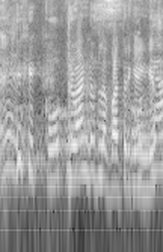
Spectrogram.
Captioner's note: in Tamil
